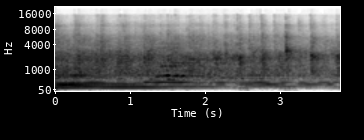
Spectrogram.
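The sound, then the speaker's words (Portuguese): A church audience applauds the Lord steadily for several seconds, a dense wash of clapping from many hands, with sustained keyboard-like tones humming underneath. “Pode aplaudir o Senhor.”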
